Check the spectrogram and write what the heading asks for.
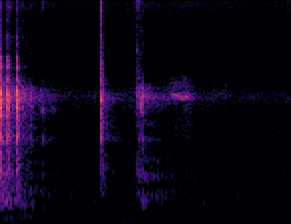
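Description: A few short, sharp clicks and taps: a quick run right at the start, a sharp one about three quarters of a second in, and another just after a second.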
